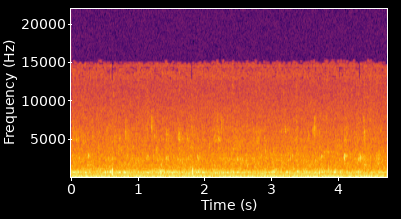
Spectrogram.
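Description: Faint steady background hiss, with two small clicks about half a second and nearly two seconds in from hands handling the zip tie and jig skirt.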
